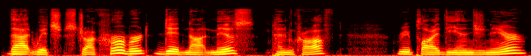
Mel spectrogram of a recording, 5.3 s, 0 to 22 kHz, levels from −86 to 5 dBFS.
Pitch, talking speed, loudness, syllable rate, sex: 150 Hz, 125 wpm, -18 LUFS, 3.6 syllables/s, male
